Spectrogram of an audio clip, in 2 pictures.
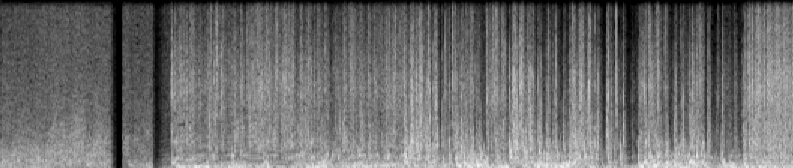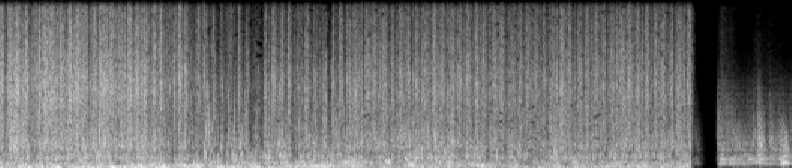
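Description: Heavily distorted, noise-like audio from a logo-effects edit, loud throughout, with a brief dropout about a second in and an abrupt cut at the end.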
